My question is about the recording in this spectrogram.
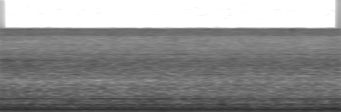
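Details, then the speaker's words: Subaru Forester that cranked without starting and had no fault code, after repairing a rat-chewed fuel pump wire: cold start with a steady, even idle, slightly high, smooth rumble, no knocks or misses; normal idle. "Okay na siya mga idol cold start medyo mataas yung Menor pero Babayan Ayos na siya"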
